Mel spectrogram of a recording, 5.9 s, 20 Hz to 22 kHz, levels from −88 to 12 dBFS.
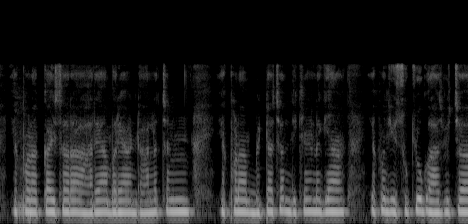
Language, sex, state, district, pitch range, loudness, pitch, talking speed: Hindi, male, Uttarakhand, Uttarkashi, 170-175 Hz, -30 LUFS, 175 Hz, 205 wpm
